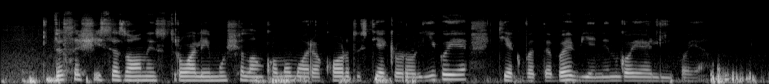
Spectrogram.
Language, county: Lithuanian, Vilnius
